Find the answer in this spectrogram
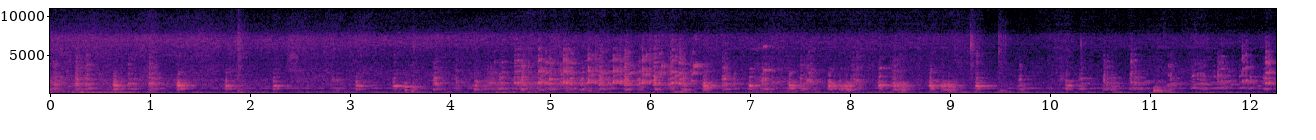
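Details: Chukar partridges at Norak, Tajikistan, calling in a long series of repeated clucking notes, about two per second, rising into a denser chorus midway, over steady background hiss.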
